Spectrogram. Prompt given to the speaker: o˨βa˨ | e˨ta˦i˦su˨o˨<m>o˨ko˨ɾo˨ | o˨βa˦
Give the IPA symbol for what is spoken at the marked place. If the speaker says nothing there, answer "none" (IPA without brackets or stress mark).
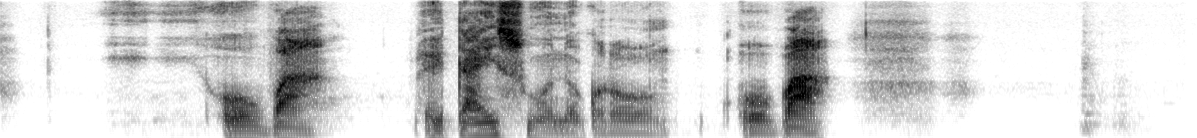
n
